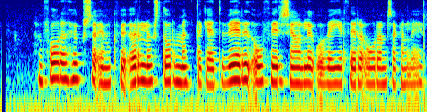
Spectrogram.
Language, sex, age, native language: Icelandic, female, 30-39, Icelandic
